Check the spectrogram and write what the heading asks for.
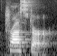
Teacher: we can get rid of that H sound and it just sounds like er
